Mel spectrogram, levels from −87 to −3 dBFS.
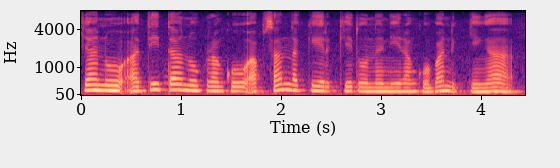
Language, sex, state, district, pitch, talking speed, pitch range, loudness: Garo, male, Meghalaya, South Garo Hills, 155 Hz, 110 wpm, 145-180 Hz, -16 LUFS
